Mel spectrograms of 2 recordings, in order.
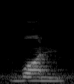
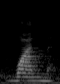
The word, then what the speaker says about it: one: with an O, but we don't say won. If you say won, that's actually a dialect of England. So we actually pronounce that word with an A sound, one.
